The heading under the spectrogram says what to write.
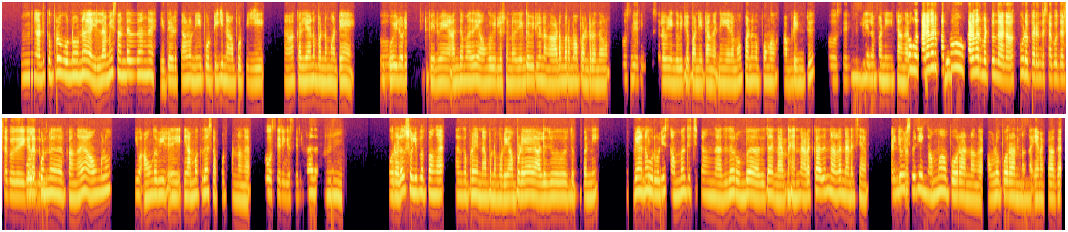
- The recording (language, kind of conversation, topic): Tamil, podcast, காதல் மற்றும் நட்பு போன்ற உறவுகளில் ஏற்படும் அபாயங்களை நீங்கள் எவ்வாறு அணுகுவீர்கள்?
- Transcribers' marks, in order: static; mechanical hum; distorted speech; unintelligible speech; other background noise; unintelligible speech; other noise; in English: "சப்போர்ட்"; chuckle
